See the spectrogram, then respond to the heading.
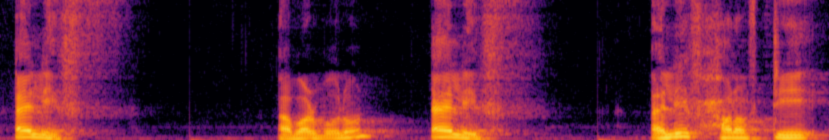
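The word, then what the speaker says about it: ألف: বলতে হবে বলুন আলিফ আলিফে কিন্তু কোন টান নেই আপনারা বুঝতে পারতেছেন আমি যখন আলিফ বলছি এর মধ্যে কোন টান হবে না আলিফ আবার বলুন আলিফ আলিফ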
